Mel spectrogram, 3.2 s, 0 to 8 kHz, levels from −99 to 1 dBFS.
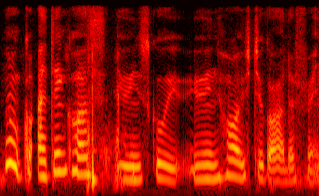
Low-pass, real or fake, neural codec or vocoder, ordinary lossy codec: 7.2 kHz; real; none; AAC, 48 kbps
